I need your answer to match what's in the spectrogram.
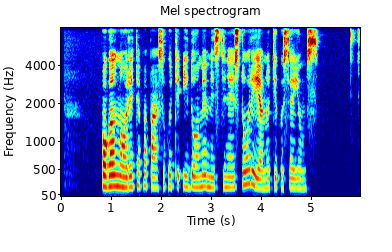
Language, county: Lithuanian, Utena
